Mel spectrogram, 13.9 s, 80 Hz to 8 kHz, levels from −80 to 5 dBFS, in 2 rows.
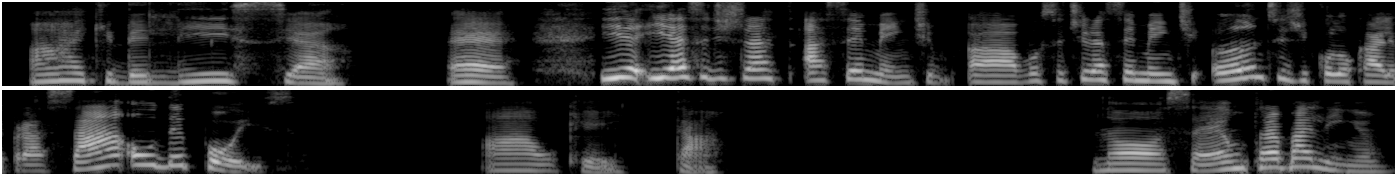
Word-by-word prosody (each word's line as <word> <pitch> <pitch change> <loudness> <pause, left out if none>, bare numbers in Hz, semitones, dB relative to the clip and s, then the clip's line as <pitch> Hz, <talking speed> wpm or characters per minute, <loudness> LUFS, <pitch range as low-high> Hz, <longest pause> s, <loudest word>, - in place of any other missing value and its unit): Ai, 215 +3 -3
que 215 0 -9
delícia. 185 -2 -4 0.5
É, 175 -4 +2 0.4
e 280 - +8 0.2
e - - +7
essa 315 0 +5
de 275 -1 -6
tirar 280 +1 -1
a 230 0 +2
semente, 195 -8 -4
ah, 185 0 +2
você 210 +3 -9
tira 245 +3 -2
a - - 0
semente 210 -4 -3
antes 270 +4 +1
de 220 - -9
colocar 200 -2 -1
ele 180 -1 -7
para 165 -1 -4
assar, 210 - +4
ou 320 0 +3
depois? 305 +9 -3 0.9
Ah, 175 -1 -6
ok. 165 -1 -15 0.2
Tá. - - -10 1.9
Nossa, 180 - 0
é 330 - 0
um 225 +2 -1
trabalhinho. 235 - -1
205 Hz, 135 wpm, -26 LUFS, 180-255 Hz, 1.9 s, e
